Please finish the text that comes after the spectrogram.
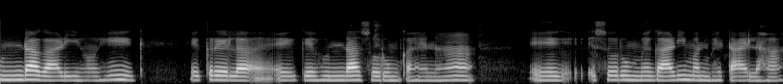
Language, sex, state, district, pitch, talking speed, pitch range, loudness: Sadri, female, Chhattisgarh, Jashpur, 195 Hz, 130 wpm, 190-200 Hz, -18 LUFS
